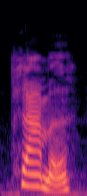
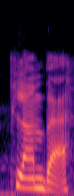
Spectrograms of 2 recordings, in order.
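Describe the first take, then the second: First: The B sound is silent. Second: The B sound is pronounced. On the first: The speaker calls it right. "Say plumber. The B is silent" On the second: The speaker calls it wrong. "Don't say plumber"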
